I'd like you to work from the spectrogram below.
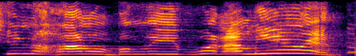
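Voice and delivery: shocked pastor. Retold or imitated. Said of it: "he's sitting up here like".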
